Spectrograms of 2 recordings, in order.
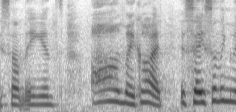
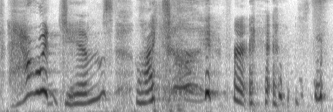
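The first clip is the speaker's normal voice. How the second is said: louder, slow, breaking into a laugh mid-question; loud insistent demand; 8 semitones higher, 7 dB louder, much slower than usual. Retold or imitated. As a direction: demand the answer while laughing. Shaking him awake, demanding.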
